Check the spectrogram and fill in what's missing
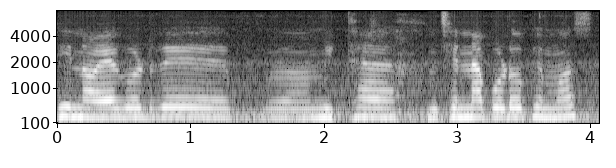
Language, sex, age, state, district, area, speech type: Odia, female, 30-45, Odisha, Nayagarh, rural, spontaneous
